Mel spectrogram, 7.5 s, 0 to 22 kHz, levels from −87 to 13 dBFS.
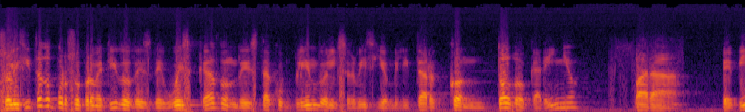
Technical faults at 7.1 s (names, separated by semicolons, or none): none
